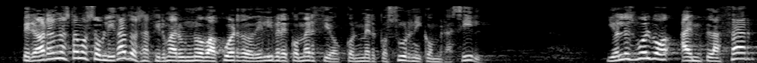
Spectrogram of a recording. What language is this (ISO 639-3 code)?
spa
